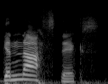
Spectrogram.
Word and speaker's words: Gnostics: It's spelled G-N-O-S-T-I-C-S, Gnostics, okay?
